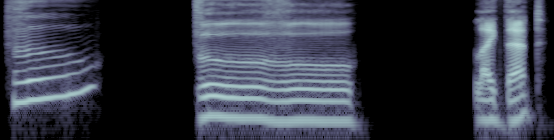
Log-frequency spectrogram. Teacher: You can feel the vibration, right? Your lip and teeth are touching.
